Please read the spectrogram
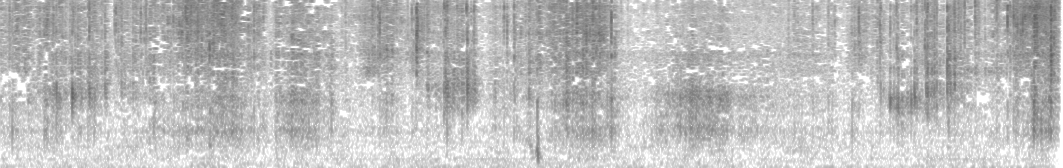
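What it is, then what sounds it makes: Dry soap flakes being crushed. Dry orange soap flakes are snapped with the fingertips, then squeezed in a closed fist. The result is a dense, bright, dry crunching and crinkling in quiet bursts of brittle crackle with almost no low end and no ring after each snap.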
